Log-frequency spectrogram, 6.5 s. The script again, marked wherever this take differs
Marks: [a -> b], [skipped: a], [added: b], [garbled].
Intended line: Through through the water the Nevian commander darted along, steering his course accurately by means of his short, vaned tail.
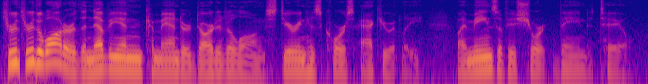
Through through the water the Nevian commander darted along, steering his course accurately by means of his short, vaned tail.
